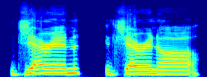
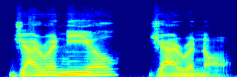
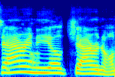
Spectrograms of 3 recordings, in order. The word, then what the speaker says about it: geranylgeraniol: And it's so hard for me to pronounce this word, but I want you to talk about geranol. I never pronounce it right.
